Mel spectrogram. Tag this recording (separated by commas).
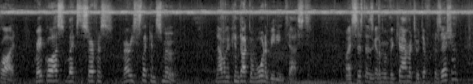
Speech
